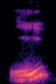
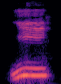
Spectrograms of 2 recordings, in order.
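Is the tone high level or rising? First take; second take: rising; high level. First: The pitch rises from middle to high. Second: The pitch stays high and level.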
